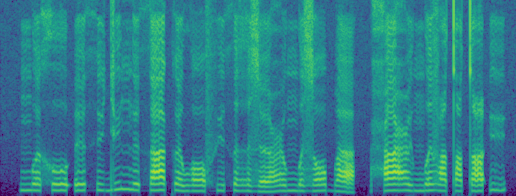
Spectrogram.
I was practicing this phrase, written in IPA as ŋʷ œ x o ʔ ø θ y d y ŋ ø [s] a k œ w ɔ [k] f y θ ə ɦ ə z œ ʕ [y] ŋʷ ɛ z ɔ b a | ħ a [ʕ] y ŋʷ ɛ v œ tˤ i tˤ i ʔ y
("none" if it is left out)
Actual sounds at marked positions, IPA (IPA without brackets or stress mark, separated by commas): θ, none, u, ʕ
